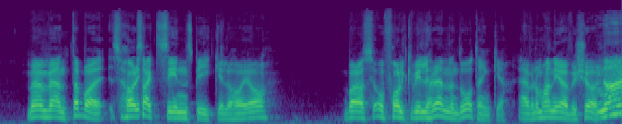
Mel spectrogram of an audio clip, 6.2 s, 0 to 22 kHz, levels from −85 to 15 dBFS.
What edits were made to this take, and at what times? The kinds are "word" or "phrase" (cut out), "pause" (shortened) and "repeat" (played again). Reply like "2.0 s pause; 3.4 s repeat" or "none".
1.4 s word; 1.9 s word; 4.3 s word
